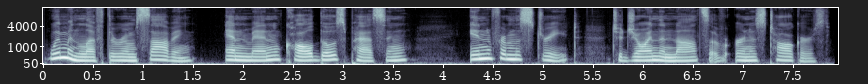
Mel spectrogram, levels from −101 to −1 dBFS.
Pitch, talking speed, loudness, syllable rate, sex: 180 Hz, 160 wpm, -16 LUFS, 4.2 syllables/s, female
